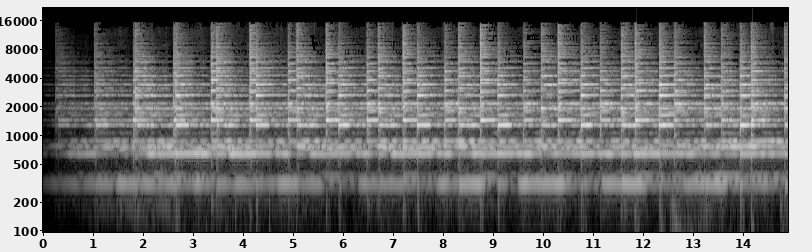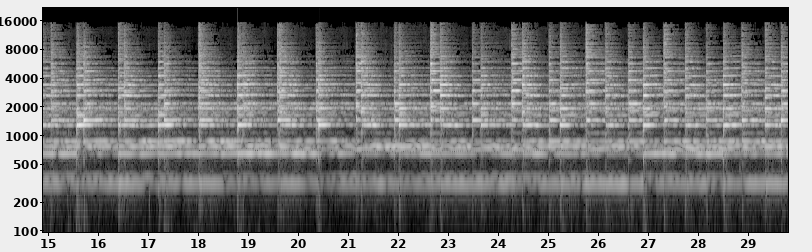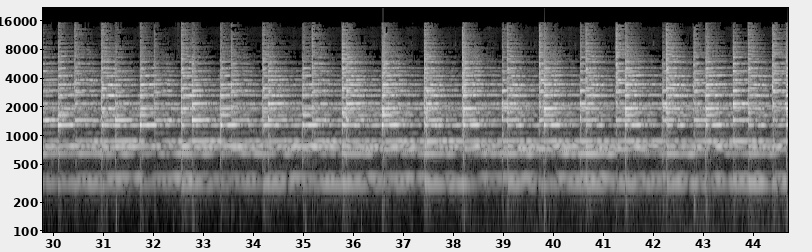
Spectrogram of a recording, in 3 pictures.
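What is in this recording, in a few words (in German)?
Tonaufnahme e2 fis2, mehrstimmige Geläute; 1971; Karlsruhe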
